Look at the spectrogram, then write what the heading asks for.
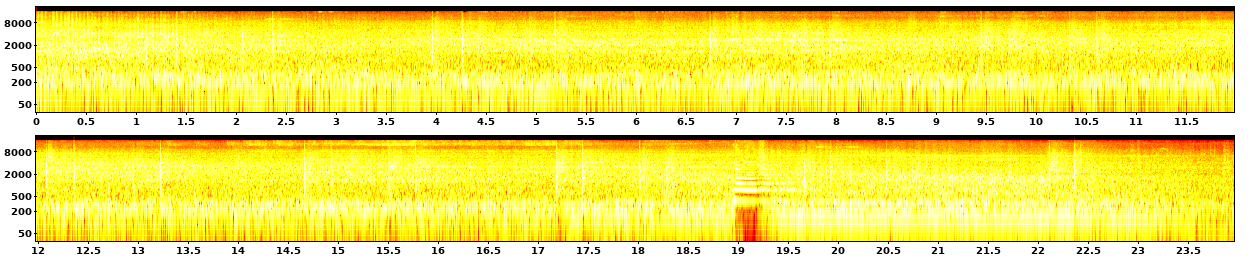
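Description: Passenger train coaches rolling past at speed, a steady rumble of steel wheels on rail with quick clickety-clack from the rail joints. The sound fades near the end as the last coach passes.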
